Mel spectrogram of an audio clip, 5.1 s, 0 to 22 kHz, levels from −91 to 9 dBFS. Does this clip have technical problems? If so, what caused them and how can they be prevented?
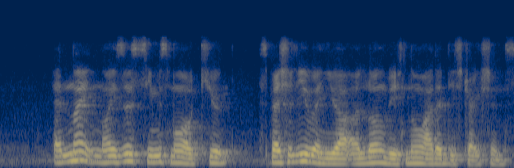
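No, nothing in this speech clip stood out as a technical problem on listening, so there is nothing here that needs preventing.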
